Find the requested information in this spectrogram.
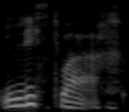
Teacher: You do not pronounce the H of l'histoire. It's like it's just an I, l'histoire.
